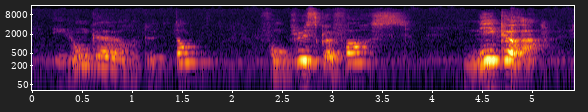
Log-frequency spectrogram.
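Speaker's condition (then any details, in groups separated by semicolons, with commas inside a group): No condition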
